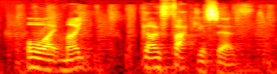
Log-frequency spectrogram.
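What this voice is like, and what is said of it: Put-on English accent. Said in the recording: “as soon as I went to swear, I slipped into an English accent”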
